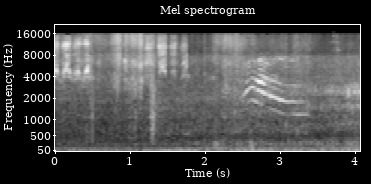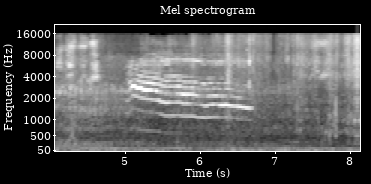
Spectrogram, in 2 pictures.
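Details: Two stray cats meet and fight; two strained, descending harmonic wails stand out, a short one then a longer wavering one, amid steady low street rumble and faint voices.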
